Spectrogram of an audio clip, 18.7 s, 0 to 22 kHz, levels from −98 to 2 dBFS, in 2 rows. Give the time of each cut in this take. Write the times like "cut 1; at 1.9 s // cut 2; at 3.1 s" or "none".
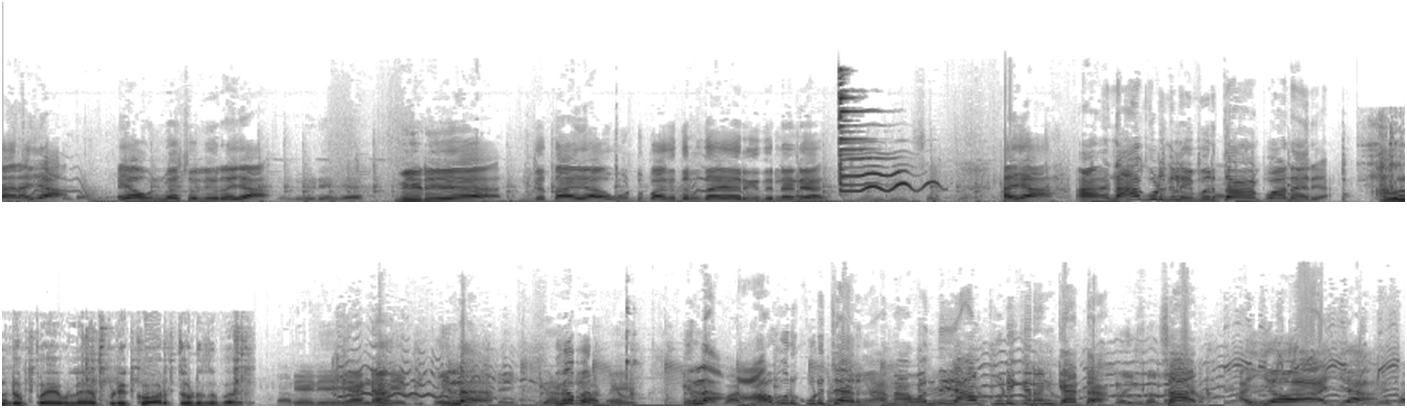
cut 1; at 7.1 s // cut 2; at 17.5 s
